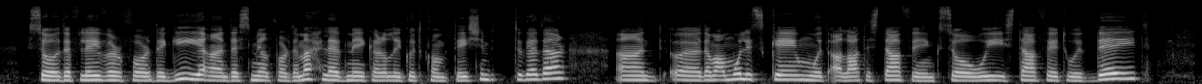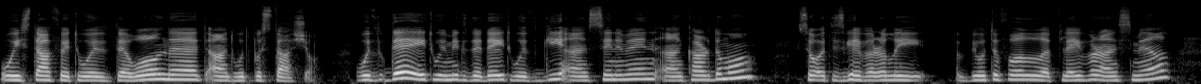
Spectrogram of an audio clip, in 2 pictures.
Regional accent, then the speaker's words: Iraq; English is a second language; I came from Iraq.

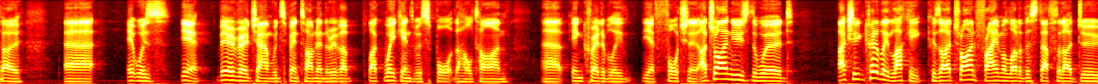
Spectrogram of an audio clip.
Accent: Corowa, New South Wales, Australia; also born or lived in Sale / Wangaratta / Bairnsdale; But so I grew up in Corowa, moved there. We moved from Wangaratta when I was, born in Sale, then lived in Bairnsdale for a year.

